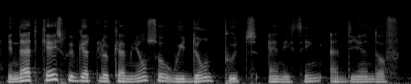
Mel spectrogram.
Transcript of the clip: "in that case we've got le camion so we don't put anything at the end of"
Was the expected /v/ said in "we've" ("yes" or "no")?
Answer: yes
